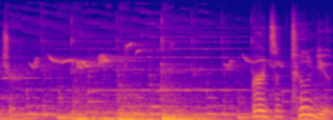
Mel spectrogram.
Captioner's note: birds chirping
